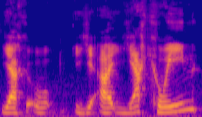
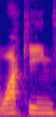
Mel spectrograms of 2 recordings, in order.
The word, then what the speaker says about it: Joaquin: uh what's his face yakween that's how i was about to pronounce that joaquin phoenix is a joker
